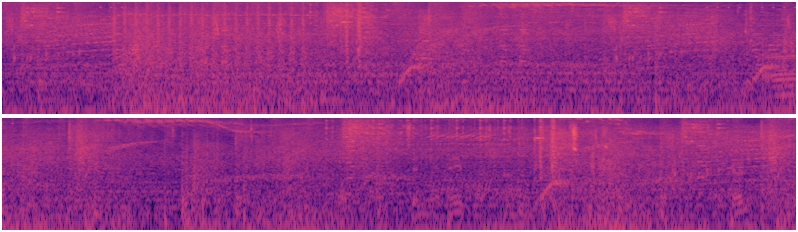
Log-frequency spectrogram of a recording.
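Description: Explosions boom in bursts.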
